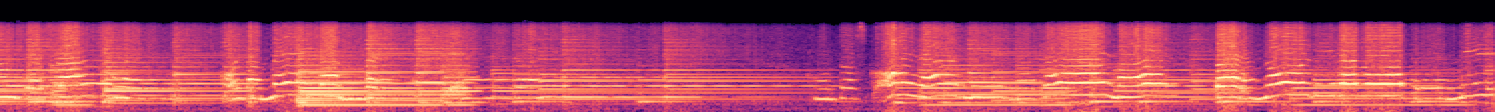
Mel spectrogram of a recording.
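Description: Acoustic guitar strummed and picked in a slow song, its chords ringing. The playing drops away briefly a little past halfway and comes back with a woman's voice singing over it.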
